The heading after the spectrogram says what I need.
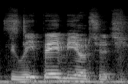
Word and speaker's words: Stipe Miocic: Stipe Miocic.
